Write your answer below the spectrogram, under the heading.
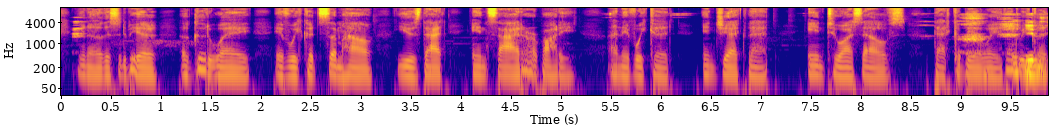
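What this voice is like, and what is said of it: Well-practiced impression. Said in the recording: “been practicing his impression there. ... It was very good. It was very good. Good enough for me to believe you practiced that.”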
